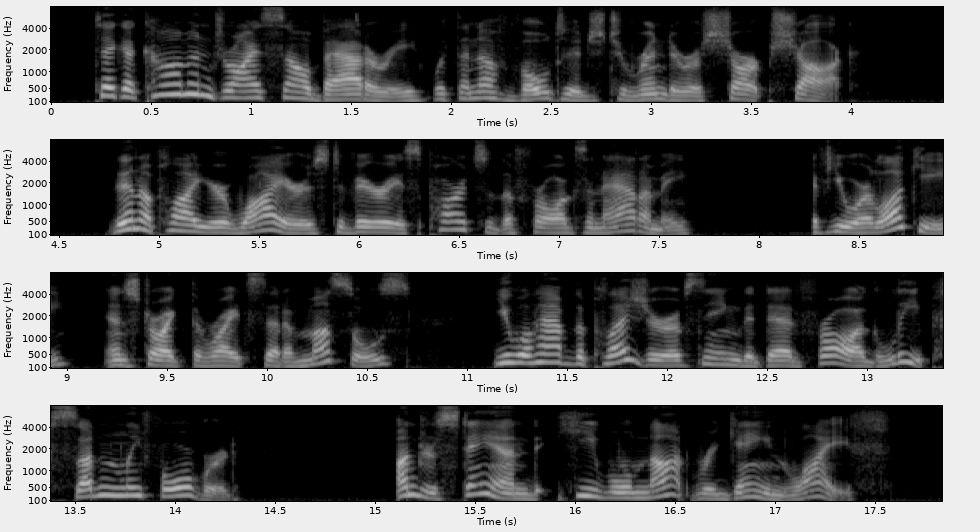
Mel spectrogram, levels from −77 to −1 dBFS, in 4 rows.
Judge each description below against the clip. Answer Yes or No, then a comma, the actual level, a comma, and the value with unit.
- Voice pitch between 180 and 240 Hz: No, medium, 165 Hz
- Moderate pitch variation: No, wide, 6.9 semitones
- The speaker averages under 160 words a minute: No, average, 185 wpm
